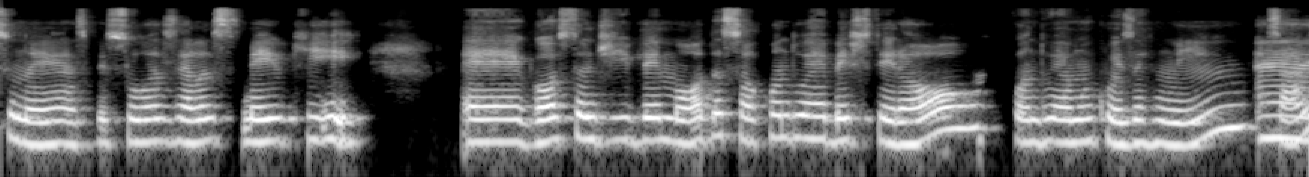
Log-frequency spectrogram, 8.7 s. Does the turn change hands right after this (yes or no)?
no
